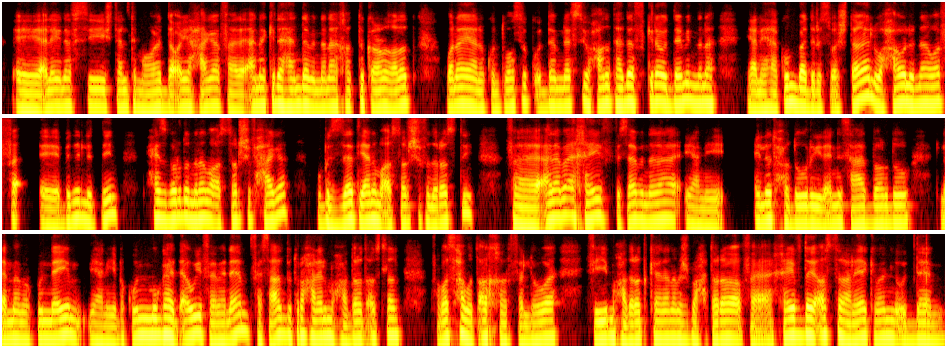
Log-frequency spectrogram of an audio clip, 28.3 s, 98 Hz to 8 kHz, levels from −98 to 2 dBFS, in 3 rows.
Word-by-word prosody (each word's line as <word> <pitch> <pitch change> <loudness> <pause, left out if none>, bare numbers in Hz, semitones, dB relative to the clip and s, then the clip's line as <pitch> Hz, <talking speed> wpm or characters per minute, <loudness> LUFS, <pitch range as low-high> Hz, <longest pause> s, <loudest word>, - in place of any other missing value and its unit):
آآ 110 -2 +2
ألاقي 125 +1 +1
نفسي 130 0 -2
شيلت 125 0 -4
مواد 120 0 -1
أو - - +3
أي 125 0 +1
حاجة، 125 +3 -2
فأنا 120 +3 -1
كده 145 0 +2
هاندم 130 +1 +2
إن 125 0 -1
أنا 130 +1 0
أخدت 130 +1 -3
قرار 130 -1 0
غلط، 135 +4 0 0.3
وأنا 135 +2 +2
يعني 135 -4 +2
كنت 115 0 -7
واثق 130 +4 -2
قُدّام 130 +3 -2
نفسي 135 +3 -1
وحاطط 140 +1 0
هدف 150 +1 +3
كده 155 0 +2
قدّامي 145 +2 +3
إن 150 -2 0
أنا 150 -1 +1 0.3
يعني 115 -1 +1
هاكون 120 +6 +1
بادرس 120 -5 +1
واشتغل 155 - +1
واحاول 145 +3 +3
إن 145 0 +1
أنا 145 - +2
أوفّق 150 - -1 0.2
آآ 115 -2 0
بين 130 +5 -2
الاتنين، 150 +4 -1 0.3
بحيث 150 -1 +1
برضه 155 +2 +2
إن 150 - +1
أنا 150 +1 +3
ما 155 - +1
اقصّرش 140 +3 -3
في 145 - -10
حاجة 165 +8 -1 0.3
وبالذات 130 +2 +1
يعني 140 +2 +4
ما 135 - +1
اقصّرش 130 +1 -3
في 135 -2 -4
دراستي، 135 +9 -2 0.3
فأنا 130 +4 +2
بقى 170 0 0
خايف 150 +1 -1
بسبب 135 +3 -1
إن 135 -1 0
أنا 145 +1 0
يعني 115 -3 -3 0.3
قِلّة 135 +1 +3
حضوري، 125 -2 0
لأن 130 +2 -1
ساعات 120 -1 -2
برضه 125 +2 0 0.3
لمّا 130 0 +1
باكون 125 +1 -1
نايم 135 +1 +3
يعني 110 -3 -2
باكون 135 +5 0
مجهد 145 -2 +4
أوي، 145 +3 +4
فبانام، 135 +6 0
فساعات 145 0 -1
بتروح 145 0 -1
عليَّ 135 -1 +2
المحاضرات 125 -2 -1
أصلًا، 145 +2 -1 0.3
فباصحى 135 +5 +1
متأخّر 130 -2 0
فاللي 110 0 -4
هو 135 +2 +2 0.3
في 130 +1 +1
محاضرات 125 -2 +1
كده 130 0 -1
أنا 130 - +1
مش 125 -2 -1
باحضرها، 130 +2 +1
فخايف 135 +4 +1
ده 150 +1 +7
يأثّر 145 +1 +2
عليَّ 125 +3 +2
كمان 135 0 0
لقدام، 120 -1 -1
130 Hz, 200 wpm, -23 LUFS, 125-145 Hz, 0.3 s, ده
